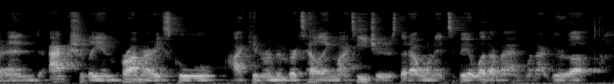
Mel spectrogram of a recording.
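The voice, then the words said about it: Texas Gulf Coast accent. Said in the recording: “you'll probably recognize with the accent, I'm not from around here. So I grew up near the coast of Texas, the Gulf Coast ... right on the border of Texas and Louisiana”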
